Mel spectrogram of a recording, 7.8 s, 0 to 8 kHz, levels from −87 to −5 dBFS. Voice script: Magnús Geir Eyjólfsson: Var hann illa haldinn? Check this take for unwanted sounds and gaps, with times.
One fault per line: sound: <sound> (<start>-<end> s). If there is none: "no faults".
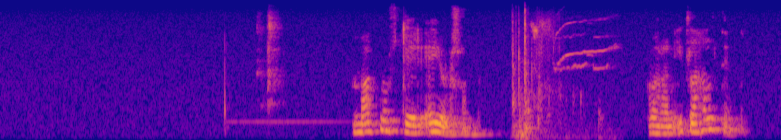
sound: squeak (5.1-6.2 s)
